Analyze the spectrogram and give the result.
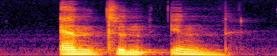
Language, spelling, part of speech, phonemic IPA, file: Dutch, enten in, verb, /ˈɛntə(n) ˈɪn/, Nl-enten in.ogg
- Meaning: inflection of inenten: 1. plural present indicative 2. plural present subjunctive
